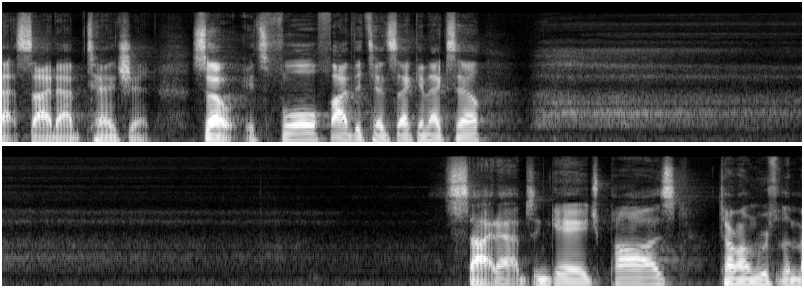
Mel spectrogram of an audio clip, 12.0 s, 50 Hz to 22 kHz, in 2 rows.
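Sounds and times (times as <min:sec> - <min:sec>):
person sighing exhale: 0:04.0 - 0:08.6.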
